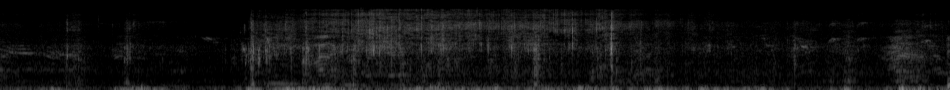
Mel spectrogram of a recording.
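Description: Water runs and splashes steadily into a container for several seconds, with voices and background noise around it.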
